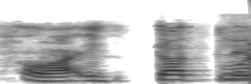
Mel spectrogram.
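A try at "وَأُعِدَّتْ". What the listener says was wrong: উইদ্দাত, ওয়াইদ না, ওয়া হইলে ওয়াওয়ের মতো উচ্চারিত হয়। উইদ্দাত, উইদ্দাত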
